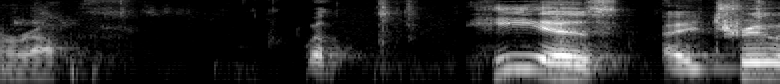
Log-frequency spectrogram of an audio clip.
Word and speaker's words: Aurel: Aurel is, and that's the way I pronounce her name, Aurel.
